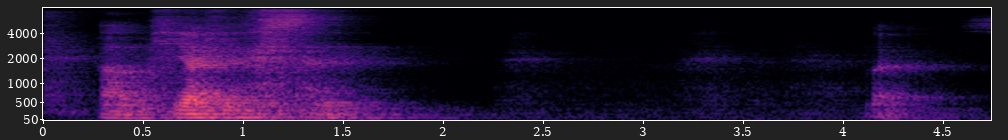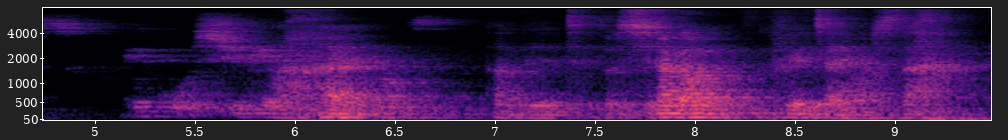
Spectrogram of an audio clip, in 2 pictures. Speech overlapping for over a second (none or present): none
